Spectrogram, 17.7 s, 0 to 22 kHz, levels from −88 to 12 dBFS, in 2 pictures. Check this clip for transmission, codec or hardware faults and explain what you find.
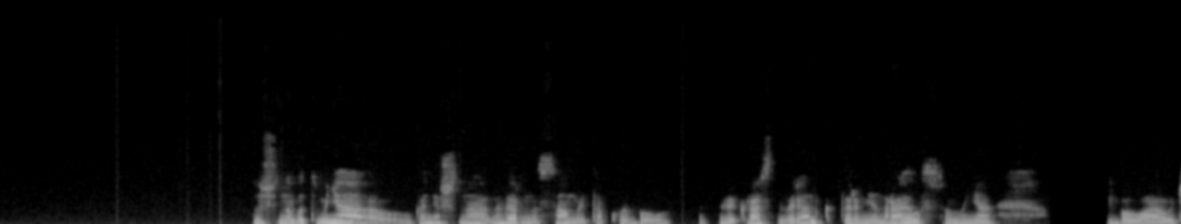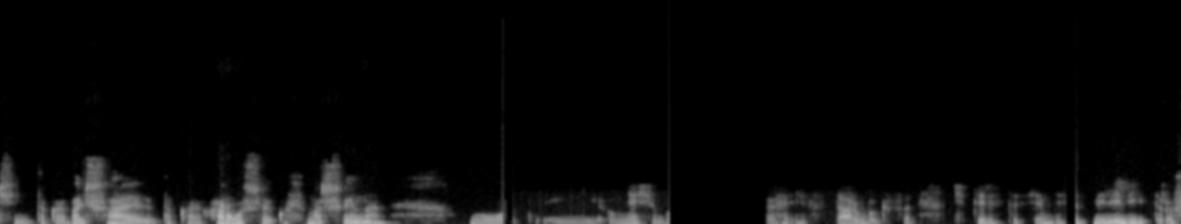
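Three faults stand out in this speech: two stream reconnects and a switch to a poorer input device.

Stream reconnect, at 7.87–8.33 s and again at 13.87–14.64 s: the connection dropped and a fresh decoder started mid-stream. The sound goes silent for 410 ms, then 711 ms, and resumes roughly 400 ms, then 500 ms, later in the speech. That skip forward, rather than a plain pause, sets it apart from an ordinary dropout.

Input switched to a poorer device, from 12.62 s to 16.93 s: after an 80 ms gap the sound turns dull, with nothing above 3.8 kHz. It also falls by about 10 dB, and new background noise appears about 40 dB below the signal, likely from a different microphone or a headset's call profile. A codec change would narrow the band without also shifting the level and noise floor.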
